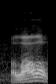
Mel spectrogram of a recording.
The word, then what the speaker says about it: Olalla: Olalla, Washington, and we're at a home tiki bar called the Fuzzy Smudge.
